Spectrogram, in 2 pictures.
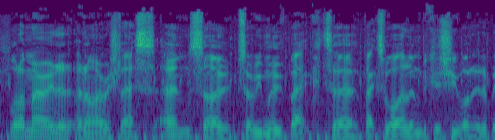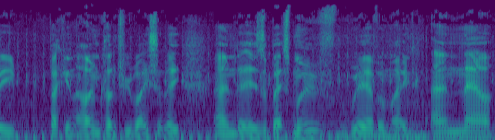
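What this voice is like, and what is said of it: English Essex accent. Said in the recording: “Not a Cavan accent ... I'm Essex boy”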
